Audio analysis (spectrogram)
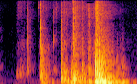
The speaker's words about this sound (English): Sorry, I was just letting my dog out. My dog was in my room, and so I need to close my door.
